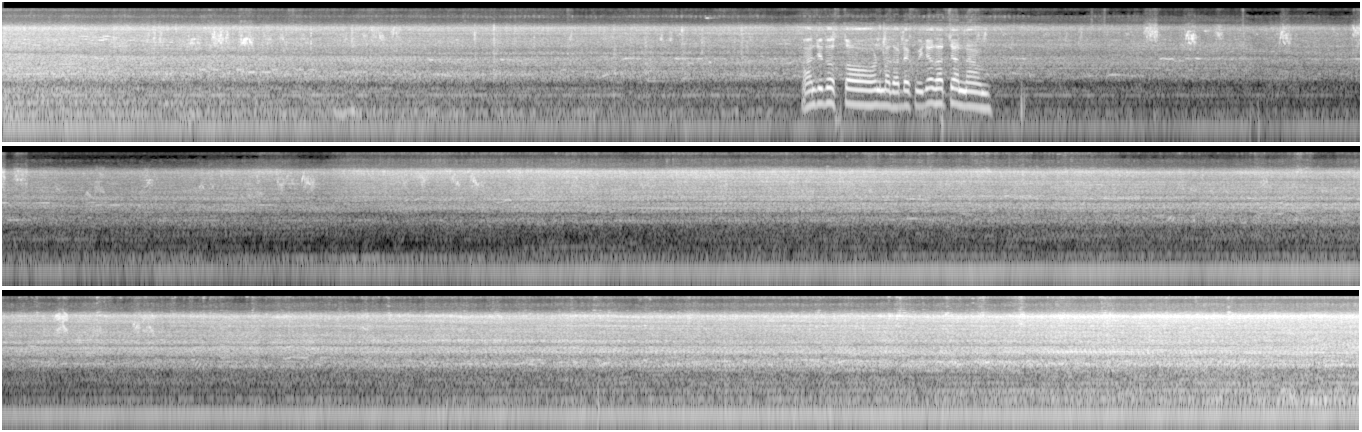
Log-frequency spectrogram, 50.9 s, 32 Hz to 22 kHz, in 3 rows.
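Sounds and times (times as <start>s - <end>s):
tractor diesel engine under load: 0.0s - 50.9s.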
